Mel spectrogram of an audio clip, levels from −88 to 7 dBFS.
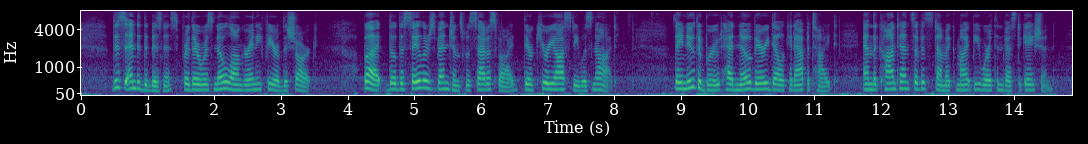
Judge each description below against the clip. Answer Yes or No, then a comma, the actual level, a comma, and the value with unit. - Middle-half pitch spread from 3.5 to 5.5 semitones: No, average, 3.1 semitones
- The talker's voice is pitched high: Yes, high, 200 Hz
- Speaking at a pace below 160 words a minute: No, average, 180 wpm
